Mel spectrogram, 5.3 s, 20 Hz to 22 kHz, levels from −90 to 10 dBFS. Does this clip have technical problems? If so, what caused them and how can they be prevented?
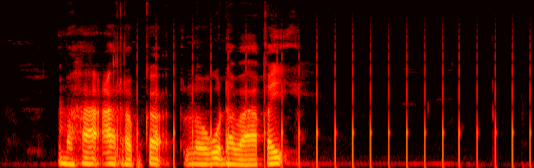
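Yes. A train of clicks runs from 1.37 to 5.31 s: about twenty evenly spaced pops at 5.6 per second, peaking around 10 dB above the speech. They're likely from interference or a faulty connection or power supply. On a spectrogram they show as thin vertical broadband lines, and on a waveform as regular spikes. Prevention: keep cables away from interfering equipment and check the interface's connection and drivers.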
